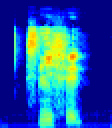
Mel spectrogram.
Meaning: to consume a drug via the nose
- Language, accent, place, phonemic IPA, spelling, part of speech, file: French, France, Lyon, /sni.fe/, sniffer, verb, LL-Q150 (fra)-sniffer.wav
